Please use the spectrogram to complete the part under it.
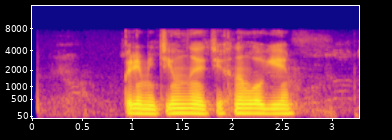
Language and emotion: Russian, neutral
